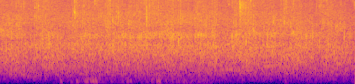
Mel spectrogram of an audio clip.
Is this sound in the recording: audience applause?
yes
